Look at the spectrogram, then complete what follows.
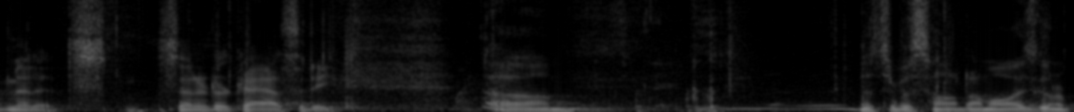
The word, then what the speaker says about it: Bessent: South Louisiana, and I'm going to pronounce it with a French Bessent as opposed to Bessent. That's what those folks in South Carolina do.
